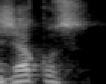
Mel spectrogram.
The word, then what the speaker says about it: Jacques: It's not Jacques. No, Jacques. But it's written Jacques. Yes, because the S is silent. Why is it there? Because it's a French name.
